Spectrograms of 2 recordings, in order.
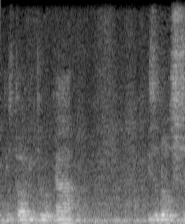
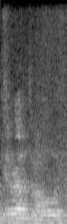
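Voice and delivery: ordinary delivery

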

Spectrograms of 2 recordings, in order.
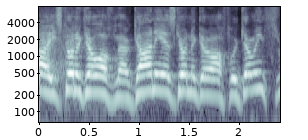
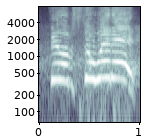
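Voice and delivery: loud, high urgent call; excited build-up; 8 semitones higher, 9 dB louder, faster than usual. Real, not acted. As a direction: urge him to score. Last-minute chance.

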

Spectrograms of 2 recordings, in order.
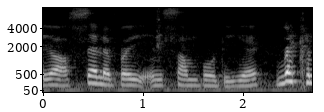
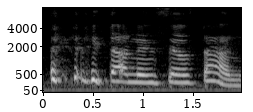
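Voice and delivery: slow, higher, laughing through it; 5 semitones higher, slower than usual. Shown as a demonstration. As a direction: drag it out while laughing at them. Repeats phrase, laughing slowly.

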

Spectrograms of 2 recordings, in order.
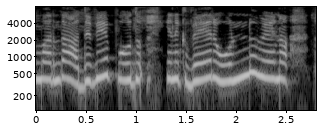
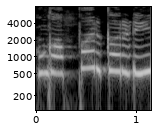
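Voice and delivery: startled; 5 semitones higher than usual. Acted. Mother startled to find her daughter at the door, alarmed. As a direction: caught off guard, sharp alarmed surprise.

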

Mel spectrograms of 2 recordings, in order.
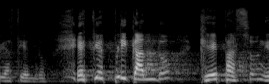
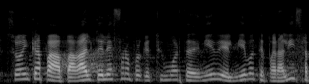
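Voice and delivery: ordinary delivery

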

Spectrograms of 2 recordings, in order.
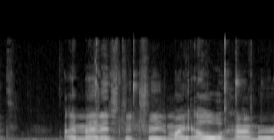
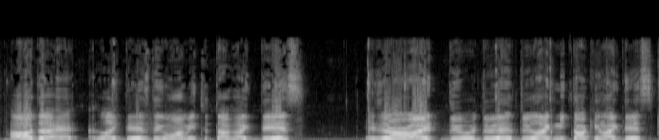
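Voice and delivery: much louder, higher, almost shouting; talking louder on request; 4 semitones higher, 9 dB louder than usual. Pretend. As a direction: crank up the volume as a joke. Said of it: "talk louder".

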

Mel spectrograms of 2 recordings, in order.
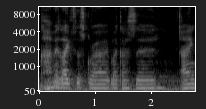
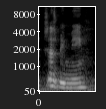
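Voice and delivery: ordinary talk, nothing marked

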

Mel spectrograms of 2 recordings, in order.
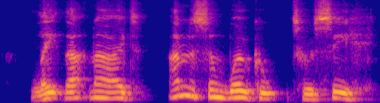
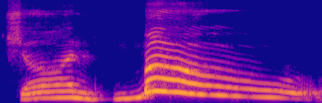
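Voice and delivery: ring announcer; 6 semitones higher, slower than usual. Pretend. Host introduces suitor John Moe like a wrestler, booming. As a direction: announce him like a prizefighter.

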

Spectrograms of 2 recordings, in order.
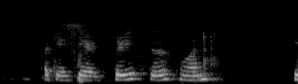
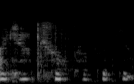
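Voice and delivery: whispering; 10 dB quieter than usual. Real, not acted. Hushed reply while drawing.

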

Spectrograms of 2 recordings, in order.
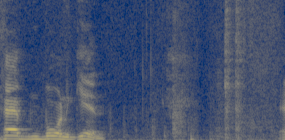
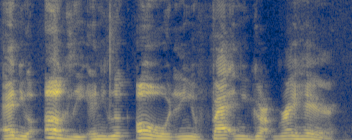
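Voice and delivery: much louder, hurling each insult; yelled insults; 8 dB louder than usual. Real, not acted. Ranting at Dusty, loud jeering insults. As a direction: bark the insults at him.

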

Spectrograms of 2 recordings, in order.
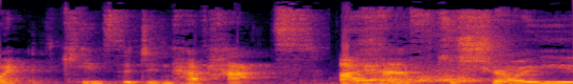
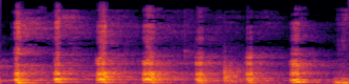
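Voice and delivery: higher breathy laugh; airy laugh; 8 semitones higher than usual. Real, not acted. Vlogger laughing at her gag, airy laugh.

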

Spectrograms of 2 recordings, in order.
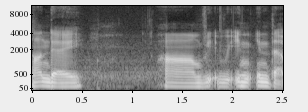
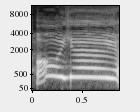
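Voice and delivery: a sudden, much higher, squealy "yay"; overjoyed squeak of a yay; excited squeal; 3 dB louder than usual. Retold or imitated. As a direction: squeal with delight at getting paid. Excited quote about getting paid.

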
